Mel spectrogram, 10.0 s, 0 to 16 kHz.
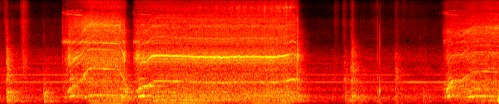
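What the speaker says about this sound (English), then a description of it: "Let me drill these and I'll switch back over to the bit." A power drill whines through holes during a 1969 Ford Mustang rebuild, two sustained loud bursts of drilling with brief pauses, followed by a shorter start-up whir near the end.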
